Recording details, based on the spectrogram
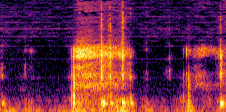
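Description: A CAPTCHA being typed on a computer keyboard: a quick burst of several close, crisp key clicks, then a pause and a few more scattered taps, all fairly quiet.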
